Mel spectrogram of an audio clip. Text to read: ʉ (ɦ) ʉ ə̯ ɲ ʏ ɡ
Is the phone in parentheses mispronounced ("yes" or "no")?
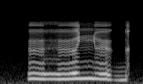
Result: no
